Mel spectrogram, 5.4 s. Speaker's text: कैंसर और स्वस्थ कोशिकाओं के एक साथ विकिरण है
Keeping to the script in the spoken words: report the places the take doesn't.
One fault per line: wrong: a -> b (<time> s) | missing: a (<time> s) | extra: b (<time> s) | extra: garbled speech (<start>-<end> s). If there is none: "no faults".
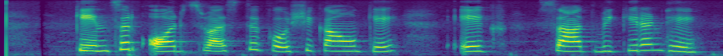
no faults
